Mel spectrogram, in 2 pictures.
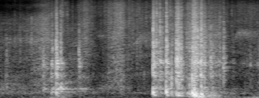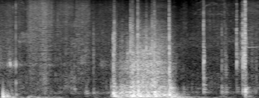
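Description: Drawers and a pull-out pine shelf of a wooden tool-chest kitchen box being slid shut. There are two long scraping rushes, each about a second, with knocks, then sharp clicks near the end.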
